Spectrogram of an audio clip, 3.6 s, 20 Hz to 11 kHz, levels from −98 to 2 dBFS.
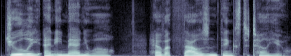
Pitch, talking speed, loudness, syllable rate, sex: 190 Hz, 165 wpm, -18 LUFS, 4.6 syllables/s, female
